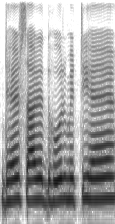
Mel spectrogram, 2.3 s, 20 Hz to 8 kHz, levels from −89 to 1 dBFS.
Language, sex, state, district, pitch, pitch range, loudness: Hindi, female, Jharkhand, Palamu, 250 Hz, 235-255 Hz, -14 LUFS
